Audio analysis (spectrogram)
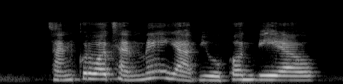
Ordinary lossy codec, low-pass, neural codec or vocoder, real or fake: none; none; codec, 16 kHz, 1.1 kbps, Voila-Tokenizer; fake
